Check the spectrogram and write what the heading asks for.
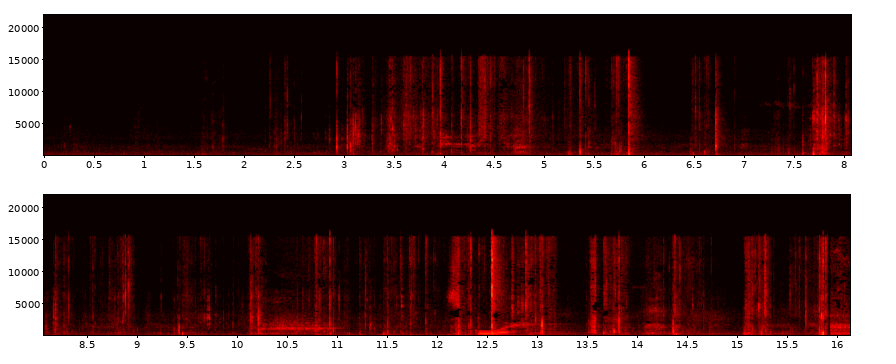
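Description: Footsteps crunching and snapping on a dry forest floor of pine needles and twigs, irregular, starting about three seconds in. A man's voice says a word near the end.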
